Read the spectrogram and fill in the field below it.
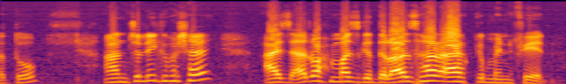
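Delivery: usual speaking voice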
